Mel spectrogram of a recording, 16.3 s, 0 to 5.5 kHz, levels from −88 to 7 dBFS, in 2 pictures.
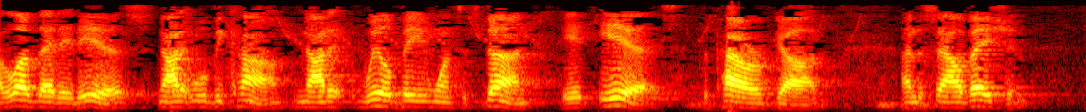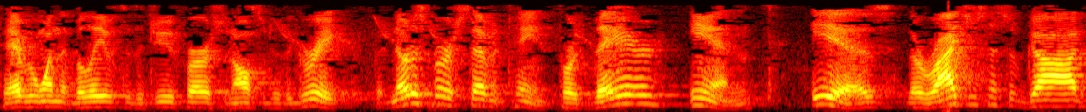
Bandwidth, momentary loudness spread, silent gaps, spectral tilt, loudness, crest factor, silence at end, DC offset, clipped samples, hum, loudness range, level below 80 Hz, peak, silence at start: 5.4 kHz; 16 LU; none; -6.5 dB/octave; -18 LUFS; 18 dB; 0 s; under 0.1%; under 0.1%; none; 5 LU; -72 dBFS; 0 dBFS; 0 s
